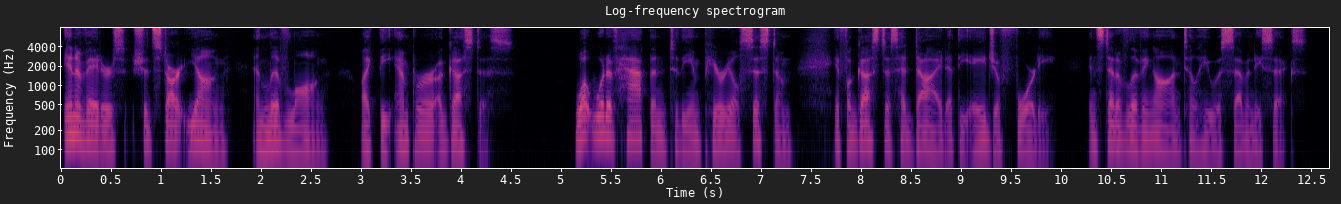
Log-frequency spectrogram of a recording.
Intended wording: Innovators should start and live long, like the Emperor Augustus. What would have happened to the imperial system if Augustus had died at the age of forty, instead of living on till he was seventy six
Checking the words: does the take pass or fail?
fail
